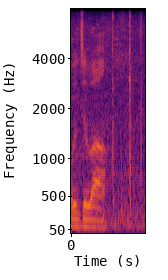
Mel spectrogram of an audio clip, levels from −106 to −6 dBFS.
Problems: none marked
